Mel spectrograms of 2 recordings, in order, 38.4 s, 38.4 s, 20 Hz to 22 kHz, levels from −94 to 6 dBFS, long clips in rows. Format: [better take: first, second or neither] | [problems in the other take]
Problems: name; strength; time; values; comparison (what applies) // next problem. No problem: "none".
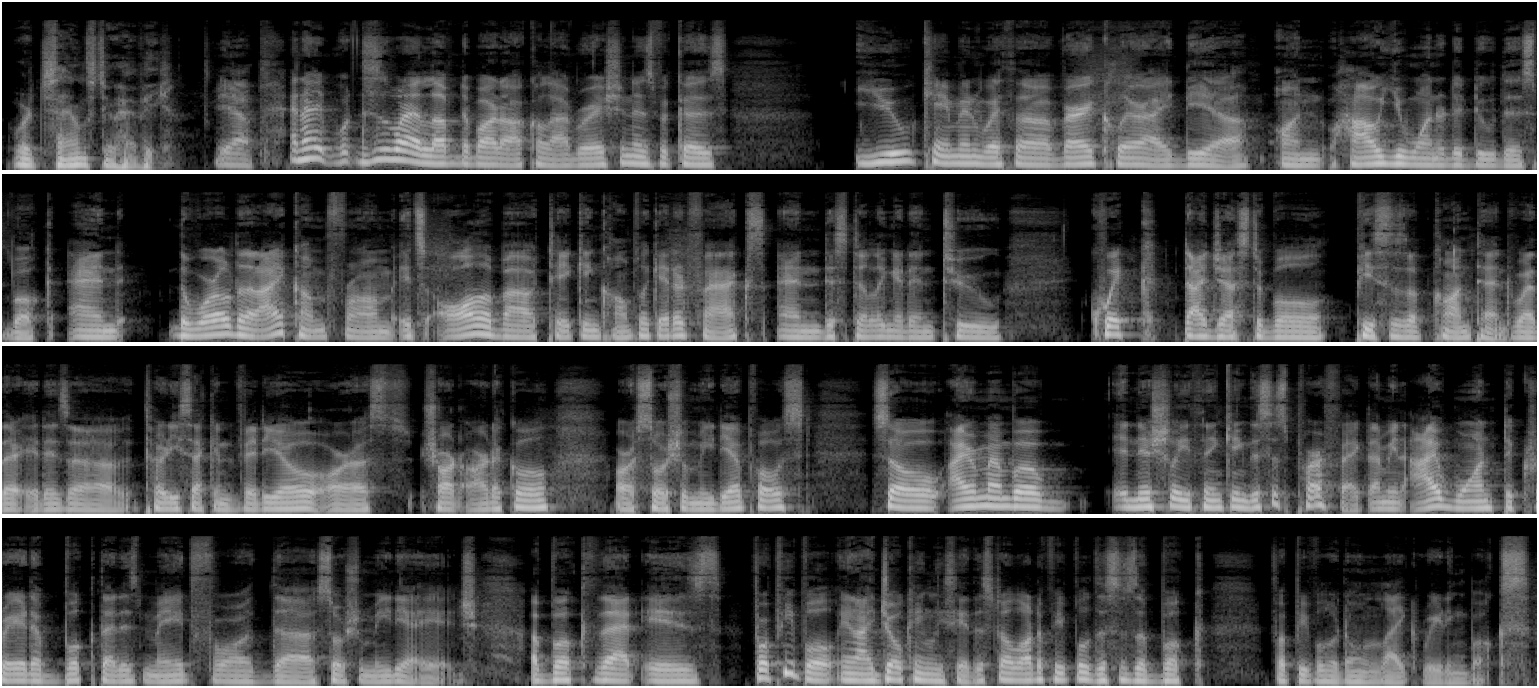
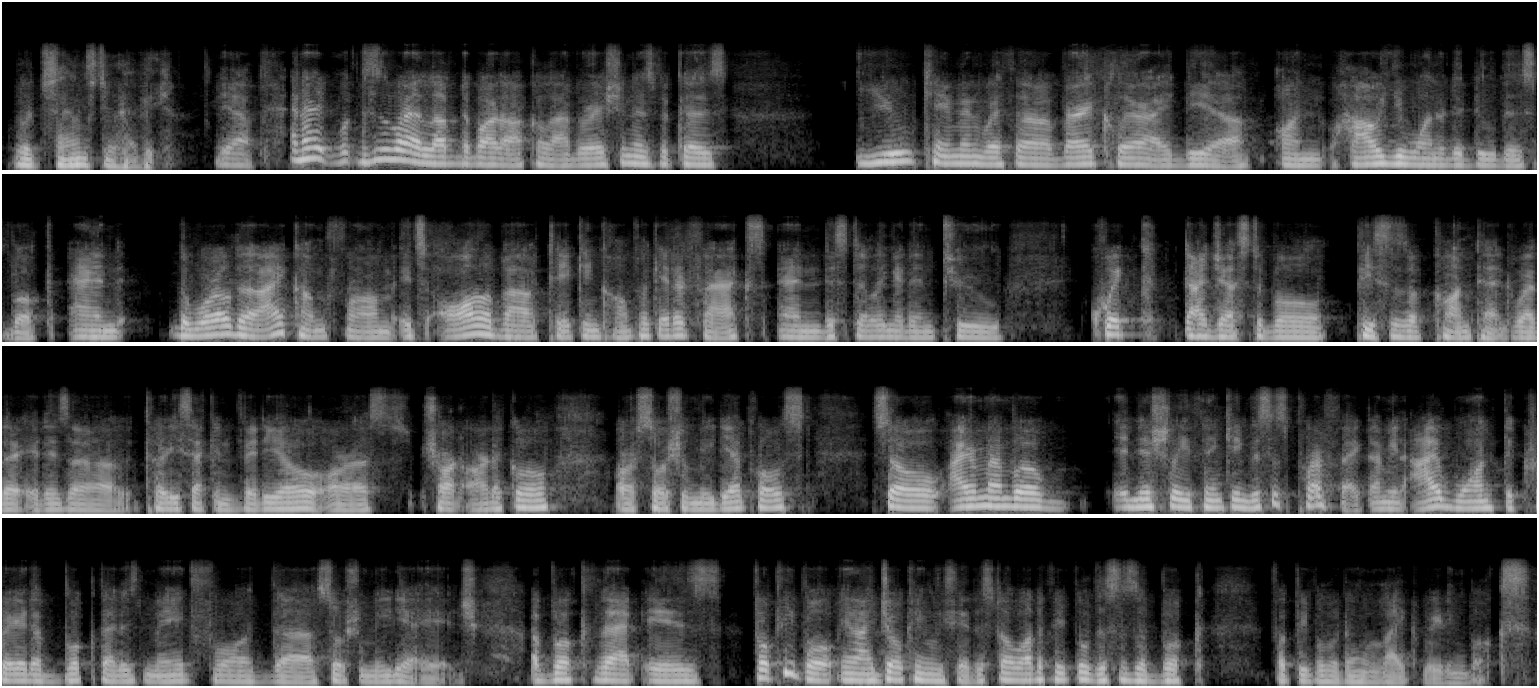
first | garbled, watery; badly; nothing above 8 kHz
